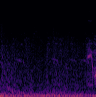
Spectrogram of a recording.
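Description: Starship weapons fire from the space battle game Empire at War Thrawn's Revenge, with a dense rumbling barrage of booms and blasts continuing throughout and a faint sweeping tone near the end.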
